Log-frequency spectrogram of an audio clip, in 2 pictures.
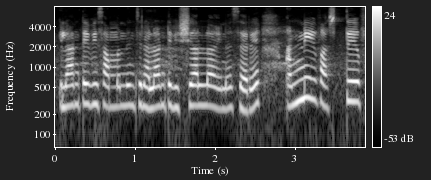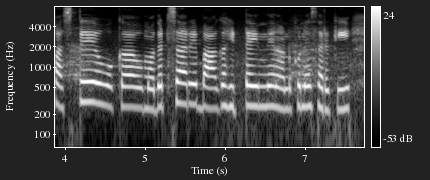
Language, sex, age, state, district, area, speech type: Telugu, female, 18-30, Andhra Pradesh, Vizianagaram, urban, spontaneous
